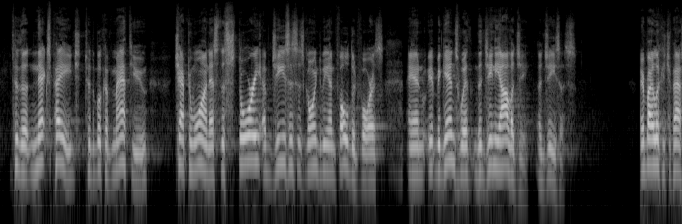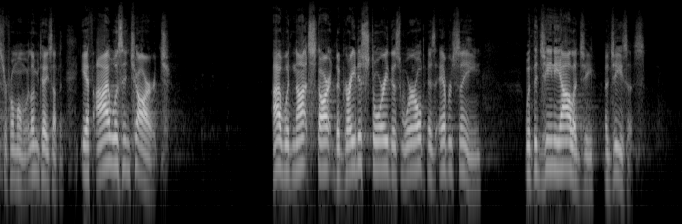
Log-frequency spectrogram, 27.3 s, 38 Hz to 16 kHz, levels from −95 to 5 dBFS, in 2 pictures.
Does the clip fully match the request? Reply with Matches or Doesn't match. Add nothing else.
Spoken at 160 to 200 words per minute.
Doesn't match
